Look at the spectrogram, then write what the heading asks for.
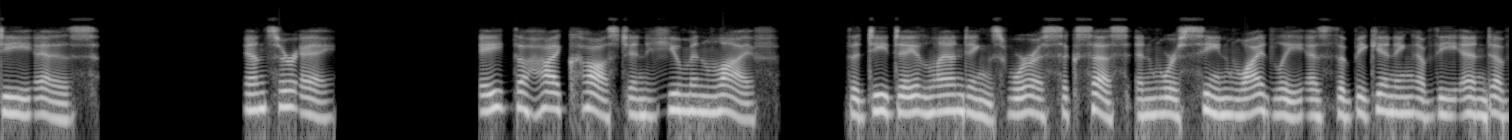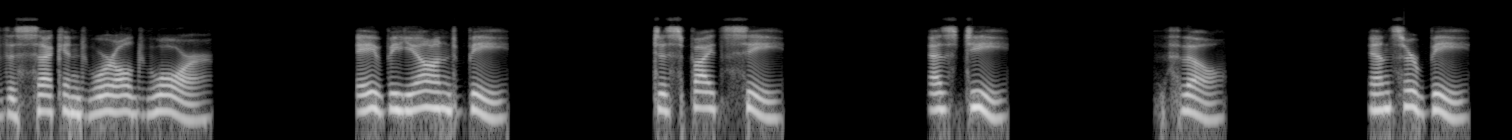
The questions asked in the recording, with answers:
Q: The high cost in human life, the D-Day landings were a success and were seen widely as the beginning of the end of the Second World War.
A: Answer B.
